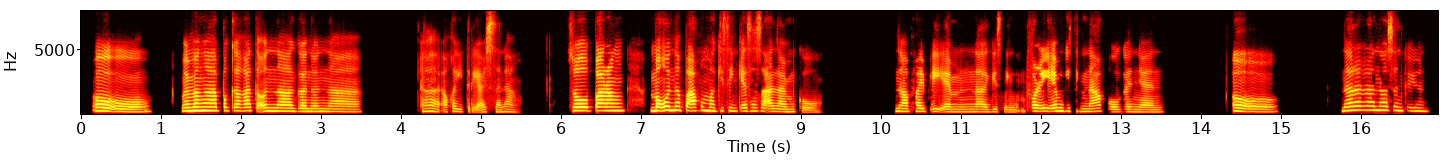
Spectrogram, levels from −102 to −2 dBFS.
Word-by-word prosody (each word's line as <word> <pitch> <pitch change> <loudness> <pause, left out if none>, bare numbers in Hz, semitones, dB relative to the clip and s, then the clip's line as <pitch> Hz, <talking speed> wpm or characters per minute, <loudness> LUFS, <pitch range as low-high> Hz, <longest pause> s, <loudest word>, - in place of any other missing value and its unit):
Oo, 200 -6 +2 0.4
may 255 - +4
mga 280 0 +6
pagkakataon 265 -2 -1
na 240 -1 +2
gano'n 220 -1 -2
na, 205 0 -5 1.1
ah, 225 0 -4
okey 205 -1 -8
3 - - -8
hours 180 +1 -6
na - - -10
lang, 185 -3 -10 0.6
so 270 0 +6
parang 280 0 +6 0.3
mauna 295 +2 +5
pa 255 - +6
akong 280 0 0
magising 255 -1 -5
kaysa 245 +1 -5
sa 215 -3 -1
alarm 195 -2 -5
ko 165 +1 -12 0.9
na 215 -1 -2
5 225 -1 -3
AM 190 -1 -5
na 195 -1 -4
gising, 175 -3 -12
4 240 -1 +1
AM 240 +2 +1
gising 225 -2 -10
na 230 +3 -2
ako 190 -3 -10
ganiyan. 180 -2 -8 0.9
Oo, 200 -3 0 0.8
nararanasan 305 -1 -1
ko 265 - -20
'yun. 245 -2 -10
230 Hz, 135 wpm, -20 LUFS, 195-265 Hz, 1.1 s, mga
